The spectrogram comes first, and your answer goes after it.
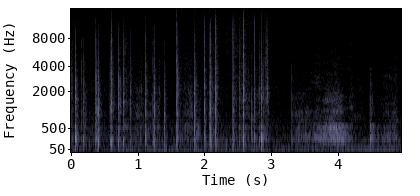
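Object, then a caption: Flat printed cardboard box. Long nails tap and scratch across the surface of a large, flat, pink printed cardboard makeup palette box held in a lap. About twenty short, dry, crisp taps come in quick succession. They give way to a softer, continuous scratching rustle and a final isolated tap.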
